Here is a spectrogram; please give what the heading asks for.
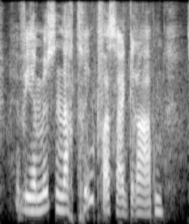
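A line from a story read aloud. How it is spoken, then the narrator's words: Plain. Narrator (German): sagt Kokosnuss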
